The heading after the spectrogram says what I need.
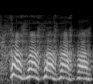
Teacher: you find nasality in posed laughter, that kind of ha-ha-ha-ha sound, that you never get, you could not do if you were laughing involuntarily.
